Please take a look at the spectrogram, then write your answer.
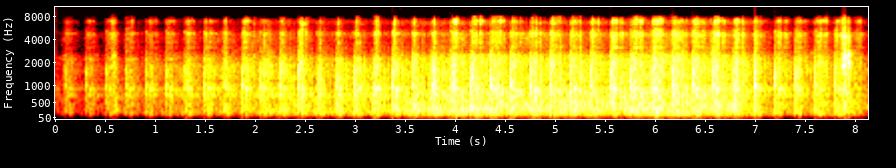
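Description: A small mini tractor engine runs close by with a rapid, regular chugging pulse that grows steadily louder and stays even, with no talking over it.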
